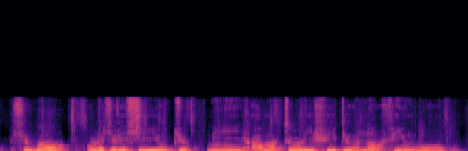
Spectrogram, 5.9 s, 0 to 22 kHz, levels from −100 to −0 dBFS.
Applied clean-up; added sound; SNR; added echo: neural separator model SepFormer DNS4.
